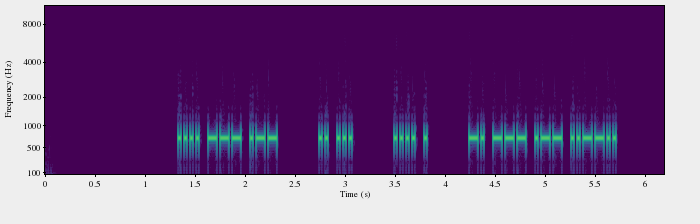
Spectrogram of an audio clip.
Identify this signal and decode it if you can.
Morse code, heard as a keyed tone, about 40 wpm, 700 Hz. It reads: HOW IS HE NOW?
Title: 2x Word-Spacing - Sentences from Top 100 Words - 40wpm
